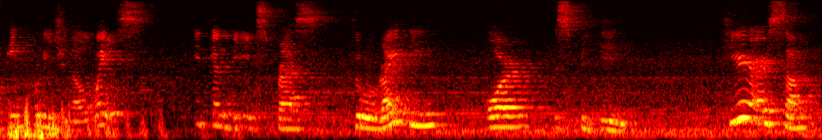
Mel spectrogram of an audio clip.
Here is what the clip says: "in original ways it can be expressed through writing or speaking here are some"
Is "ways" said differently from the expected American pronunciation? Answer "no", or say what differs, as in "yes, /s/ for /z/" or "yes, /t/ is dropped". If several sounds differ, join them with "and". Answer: yes, /s/ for /z/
